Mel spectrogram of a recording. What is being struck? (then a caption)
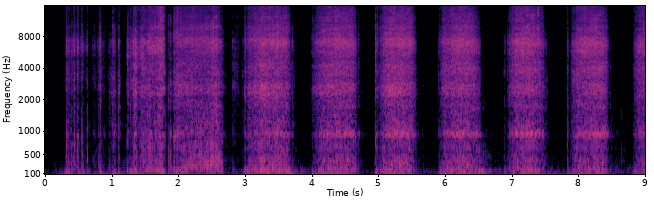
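Green floral foam brick. Long nails scratch and dig quickly into the top surface of a solid green floral foam brick. A flurry of short, irregular scratches opens the clip, then six longer, bright, hissy scraping strokes follow, separated by brief pauses, with a crumbly, gritty texture throughout.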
